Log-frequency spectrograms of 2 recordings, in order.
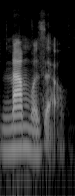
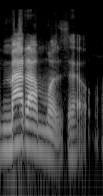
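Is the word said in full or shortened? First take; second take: shortened; full. First: The word is shortened by one syllable. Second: The word is said in full, all syllables. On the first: "It's Mademoiselle" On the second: "you don't have to actually say Mademoiselle"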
